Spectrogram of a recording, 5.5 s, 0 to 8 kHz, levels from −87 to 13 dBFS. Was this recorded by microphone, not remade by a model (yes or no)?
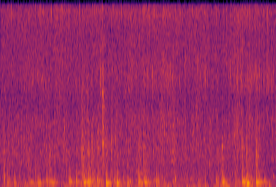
no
